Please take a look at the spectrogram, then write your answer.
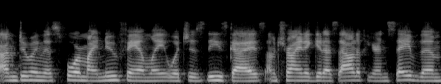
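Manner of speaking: ordinary talk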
